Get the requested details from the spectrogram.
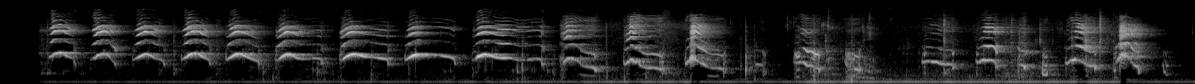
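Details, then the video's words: Two-week-old Dobermann puppy indoors, vocalizing as if telling someone off: a run of about a dozen rhythmic squealing whines, each rising then falling, then rougher, squeakier, more broken yelps and grumbles, over a faint low steady hum. "Little doberman talking"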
